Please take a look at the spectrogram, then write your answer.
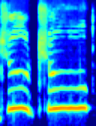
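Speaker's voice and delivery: high loud choo choo; train whistle call. Acted.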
